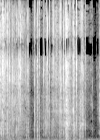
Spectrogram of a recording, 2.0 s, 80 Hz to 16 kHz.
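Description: Gold foil wrapper of a 1993 Bowman baseball card pack crinkling and tearing as it is pulled open, a run of irregular crackles and snaps.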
